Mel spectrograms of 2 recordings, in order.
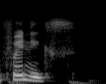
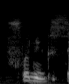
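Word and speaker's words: Phoenix: Joaquín Fénix. – Sí. Ajá. ¿Se escribe Pónix o cómo se escribe? Fénix.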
